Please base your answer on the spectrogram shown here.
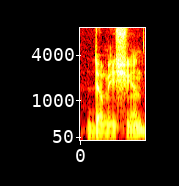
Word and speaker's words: Domitian: Domitian.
